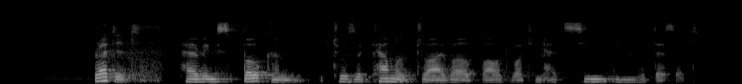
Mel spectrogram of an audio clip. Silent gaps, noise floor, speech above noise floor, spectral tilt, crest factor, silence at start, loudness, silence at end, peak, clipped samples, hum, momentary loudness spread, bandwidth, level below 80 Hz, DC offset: none; -77 dBFS; 40 dB; -5.5 dB/octave; 22 dB; 0.95 s; -37 LUFS; 0.45 s; -16 dBFS; under 0.1%; none; 15 LU; 7.6 kHz; -78 dBFS; under 0.1%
